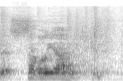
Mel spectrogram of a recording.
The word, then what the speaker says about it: Savoiardi: They're like a hard sponge, but the ones you want are these, which are an Italian one, and they are pronounced, I believe, Savoiardi.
